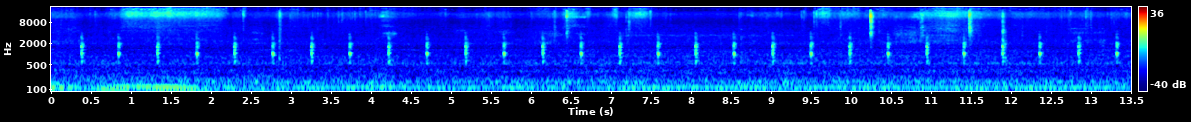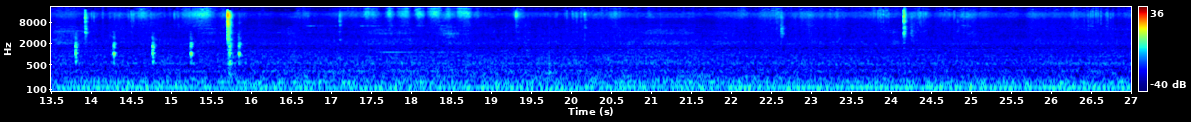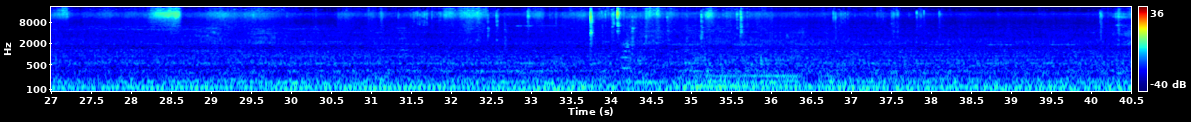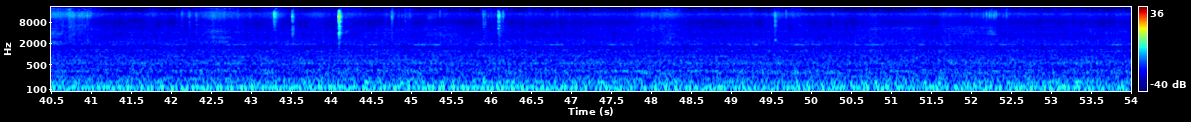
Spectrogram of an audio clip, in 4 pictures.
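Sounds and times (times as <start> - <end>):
truck diesel engine rumbling: 0.0 - 54.0
regular ticking: 0.2 - 16.0.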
